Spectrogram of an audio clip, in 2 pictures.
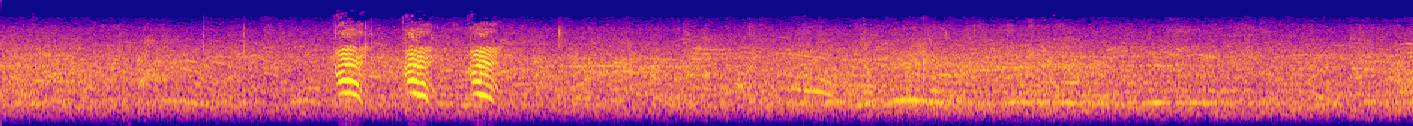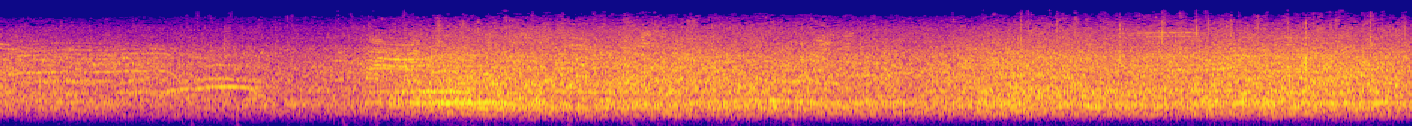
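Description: A crowd cheers in a large echoing arena, growing louder partway through.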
